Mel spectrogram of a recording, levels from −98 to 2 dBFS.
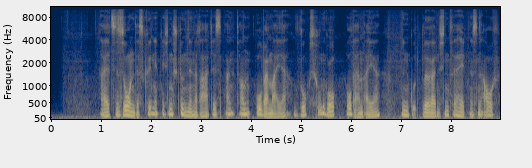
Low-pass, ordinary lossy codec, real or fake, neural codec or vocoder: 9.9 kHz; AAC, 64 kbps; fake; autoencoder, 22.05 kHz, a latent of 192 numbers a frame, VITS, trained on many speakers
